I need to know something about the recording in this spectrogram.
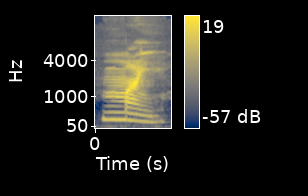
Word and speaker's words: ใหม่: And talking about the tone, this tone is dropping down when you pronounce it, my. So I always say that it sounds like a disappointing tone.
